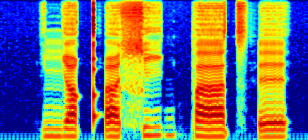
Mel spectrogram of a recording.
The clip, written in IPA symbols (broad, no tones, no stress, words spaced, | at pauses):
ɲɛqʼeɬiɡ pat͡sʼɛ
